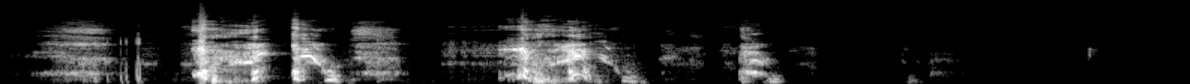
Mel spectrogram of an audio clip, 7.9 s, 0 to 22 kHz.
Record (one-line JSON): {"three_cough_length": "7.9 s", "three_cough_amplitude": 32768, "three_cough_signal_mean_std_ratio": 0.35, "survey_phase": "beta (2021-08-13 to 2022-03-07)", "age": "18-44", "gender": "Male", "wearing_mask": "No", "symptom_shortness_of_breath": true, "symptom_fatigue": true, "symptom_onset": "12 days", "smoker_status": "Never smoked", "respiratory_condition_asthma": false, "respiratory_condition_other": false, "recruitment_source": "REACT", "submission_delay": "2 days", "covid_test_result": "Negative", "covid_test_method": "RT-qPCR", "influenza_a_test_result": "Negative", "influenza_b_test_result": "Negative"}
